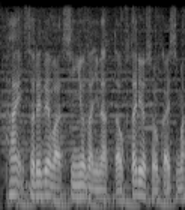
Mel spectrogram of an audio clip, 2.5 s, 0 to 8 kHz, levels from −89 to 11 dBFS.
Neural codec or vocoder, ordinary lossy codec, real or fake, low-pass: none; none; real; 7.2 kHz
